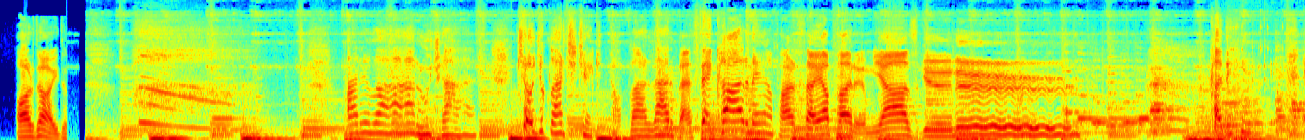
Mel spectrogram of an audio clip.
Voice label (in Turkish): animasyon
